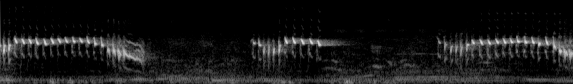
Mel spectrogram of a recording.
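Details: Yellow-vented bulbul singing wild in the forest, used as a lure to make other bulbuls sing and answer: three bubbly, rapidly pulsed phrases, each rising then arching and sliding down at the end, with pauses between.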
